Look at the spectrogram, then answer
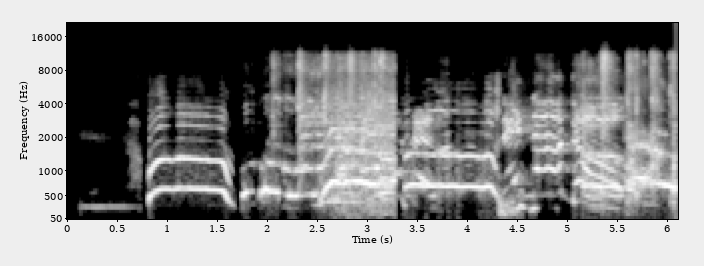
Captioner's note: cheering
